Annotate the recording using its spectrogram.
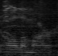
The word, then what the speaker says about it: Olimar: And the main character, his name is Olimar, right? – Yes. – Olimar. I don't know if I'm pronouncing that right, but yeah, it is indeed Olimar.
